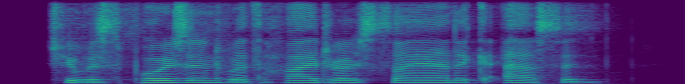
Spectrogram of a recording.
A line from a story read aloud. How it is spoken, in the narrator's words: my employer said gravely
